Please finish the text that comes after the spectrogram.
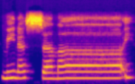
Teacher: connected مد یعنی مد متصل، 4 یا 5 کاؤنٹس ہمیں لمبا کرنا ہے ، من السماء، سین کی سیٹی واضح ہونی چاہیے، من السماء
